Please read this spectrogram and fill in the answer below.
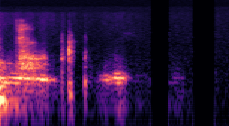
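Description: A man's voice trailing off at the end of a phrase, then a few faint clicks and a brief low hum, before quiet.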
